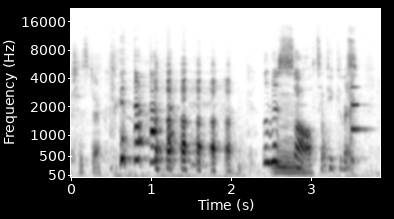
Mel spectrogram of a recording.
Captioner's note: both laughing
